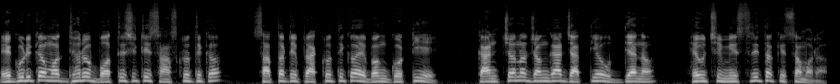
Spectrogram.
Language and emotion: Odia, neutral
